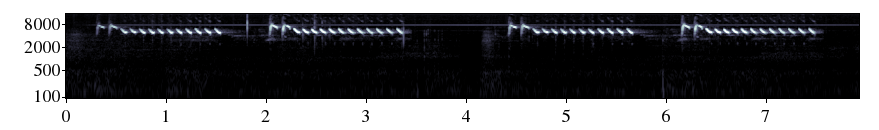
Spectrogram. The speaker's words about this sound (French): C'est un, c'est un classique euh, des jardins. Il est, il est bleu. c'est, c'est une mésange bleue. Ah oui, j'aurais dû trouver on le compare à une sonnette de vélo pour, pour se mémoriser.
